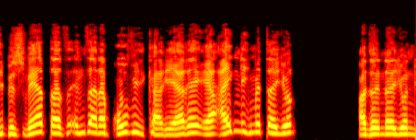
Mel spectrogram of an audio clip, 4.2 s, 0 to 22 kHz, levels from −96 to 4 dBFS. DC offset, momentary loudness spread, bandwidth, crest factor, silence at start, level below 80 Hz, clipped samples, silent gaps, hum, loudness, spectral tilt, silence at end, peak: under 0.1%; 5 LU; 10.5 kHz; 14 dB; 0 s; -72 dBFS; under 0.1%; 3.04-3.58 s; none; -19 LUFS; -5.5 dB/octave; 0 s; -6 dBFS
